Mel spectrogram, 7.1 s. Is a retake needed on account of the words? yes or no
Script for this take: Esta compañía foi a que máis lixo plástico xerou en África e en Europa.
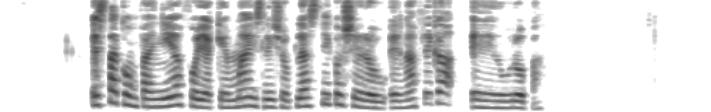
no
